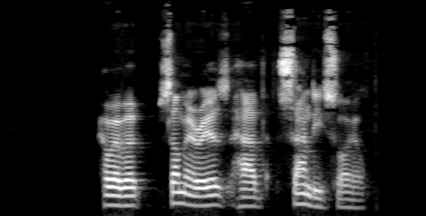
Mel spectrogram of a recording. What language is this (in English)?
English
